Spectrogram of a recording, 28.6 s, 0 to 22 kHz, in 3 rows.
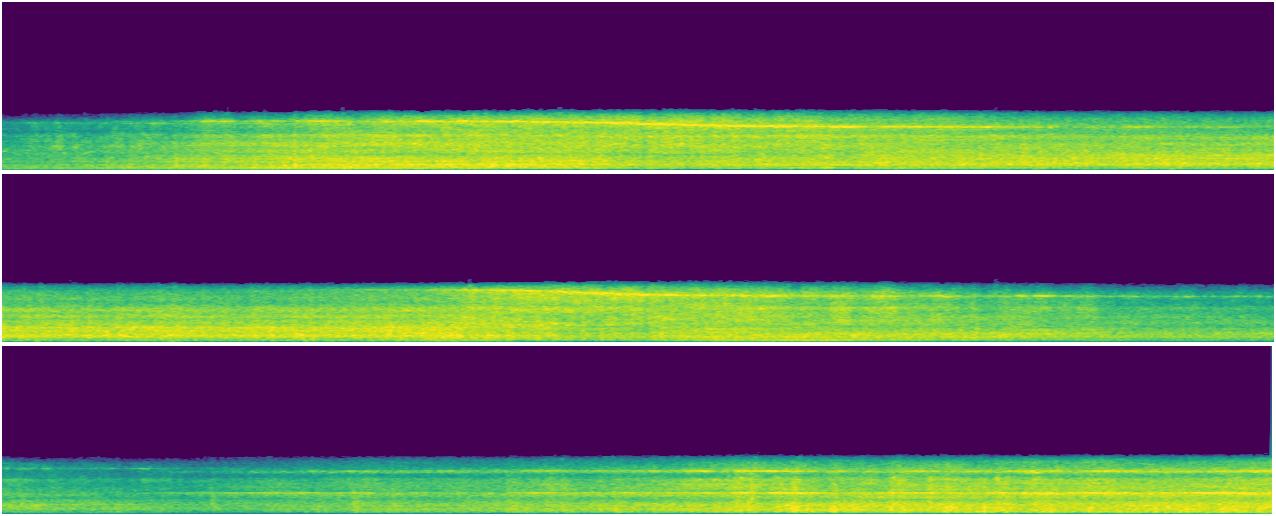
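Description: InterCity 125 diesel high-speed train running past at speed: a loud rushing roar of the power car and coaches with a high whine over it. About two-thirds of the way in it dips, then a power car's engine comes back close with a steady high-pitched whine.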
